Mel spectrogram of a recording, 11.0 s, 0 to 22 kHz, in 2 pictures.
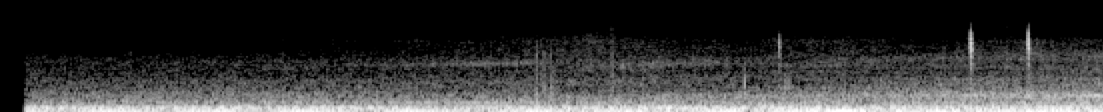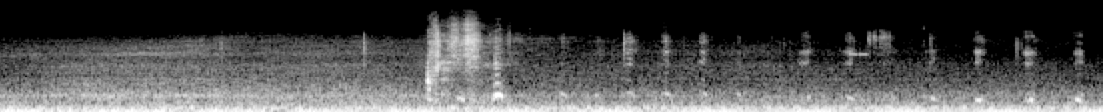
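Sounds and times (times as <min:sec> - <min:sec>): low rumble: 0:00.2 - 0:11.0
faint sharp ticks: 0:04.8 - 0:05.3.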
